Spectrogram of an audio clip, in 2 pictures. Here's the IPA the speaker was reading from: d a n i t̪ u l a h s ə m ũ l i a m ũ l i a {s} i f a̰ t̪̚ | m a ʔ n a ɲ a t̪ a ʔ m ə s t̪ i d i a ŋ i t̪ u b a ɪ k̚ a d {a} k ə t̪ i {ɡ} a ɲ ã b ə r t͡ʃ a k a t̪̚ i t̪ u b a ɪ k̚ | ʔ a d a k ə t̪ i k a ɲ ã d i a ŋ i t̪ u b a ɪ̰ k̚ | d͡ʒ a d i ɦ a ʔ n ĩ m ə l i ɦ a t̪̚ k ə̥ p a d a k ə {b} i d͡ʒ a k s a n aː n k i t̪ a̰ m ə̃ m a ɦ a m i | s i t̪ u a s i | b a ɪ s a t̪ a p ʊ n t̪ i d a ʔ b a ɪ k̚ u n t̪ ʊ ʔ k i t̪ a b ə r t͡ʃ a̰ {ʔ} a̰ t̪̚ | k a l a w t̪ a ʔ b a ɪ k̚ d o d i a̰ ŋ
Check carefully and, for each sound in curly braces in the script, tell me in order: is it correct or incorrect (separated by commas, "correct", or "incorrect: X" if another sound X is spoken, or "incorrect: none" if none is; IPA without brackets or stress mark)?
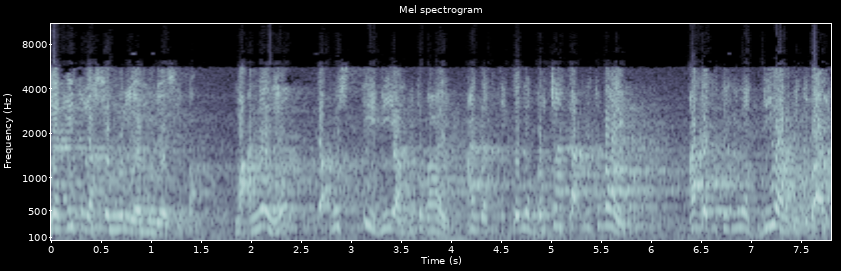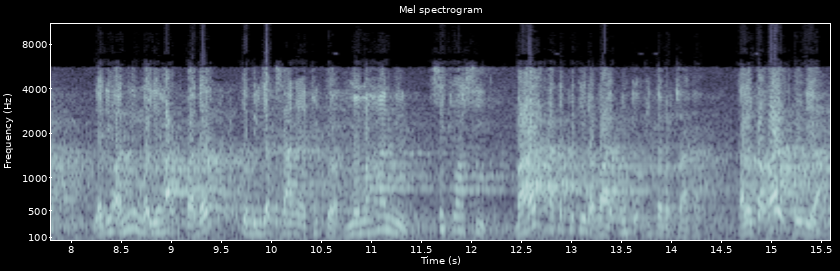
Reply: correct, correct, incorrect: k, correct, incorrect: k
